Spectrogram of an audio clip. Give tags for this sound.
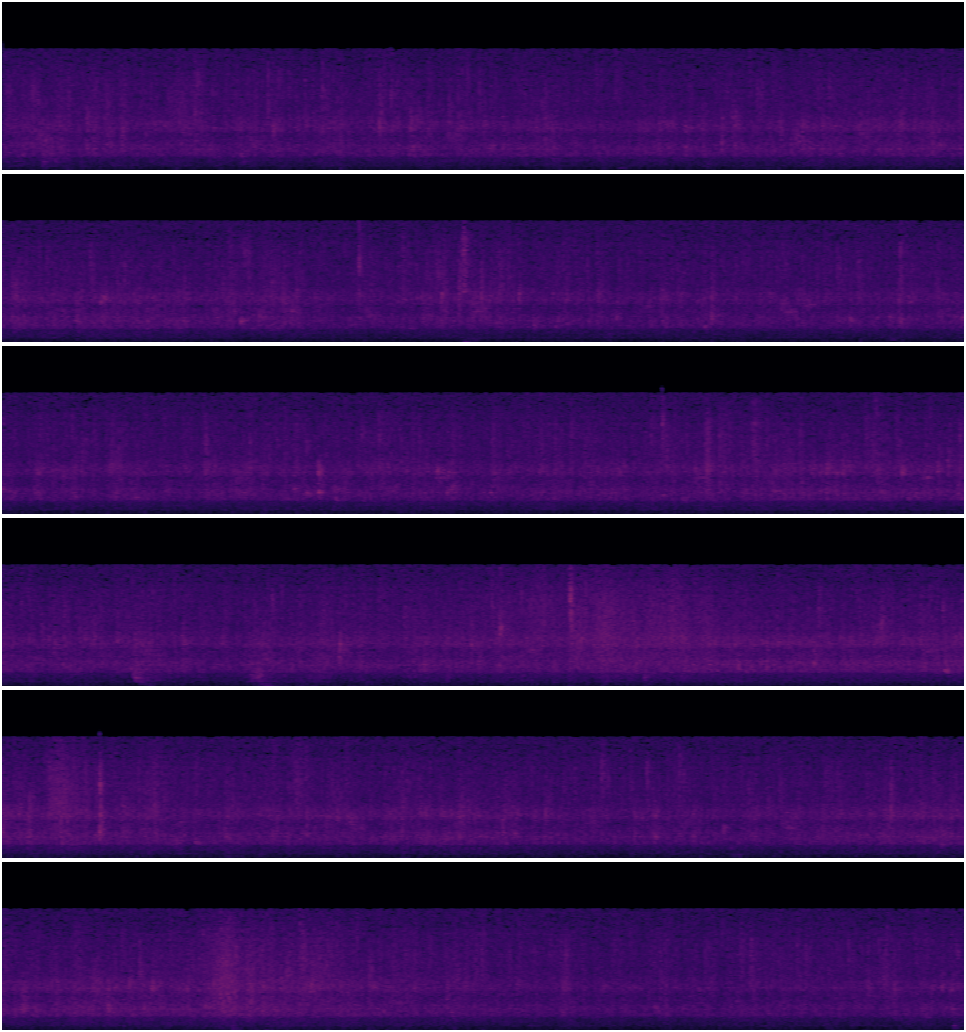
indoors-rain-sound; household; water; inside-rain; ambient; ambiance; inside-rain-sound; atmosphere; rain; general-noise; nature; background-sound; australian-rain; Australia; ambience; field-recording; indoors-rain

